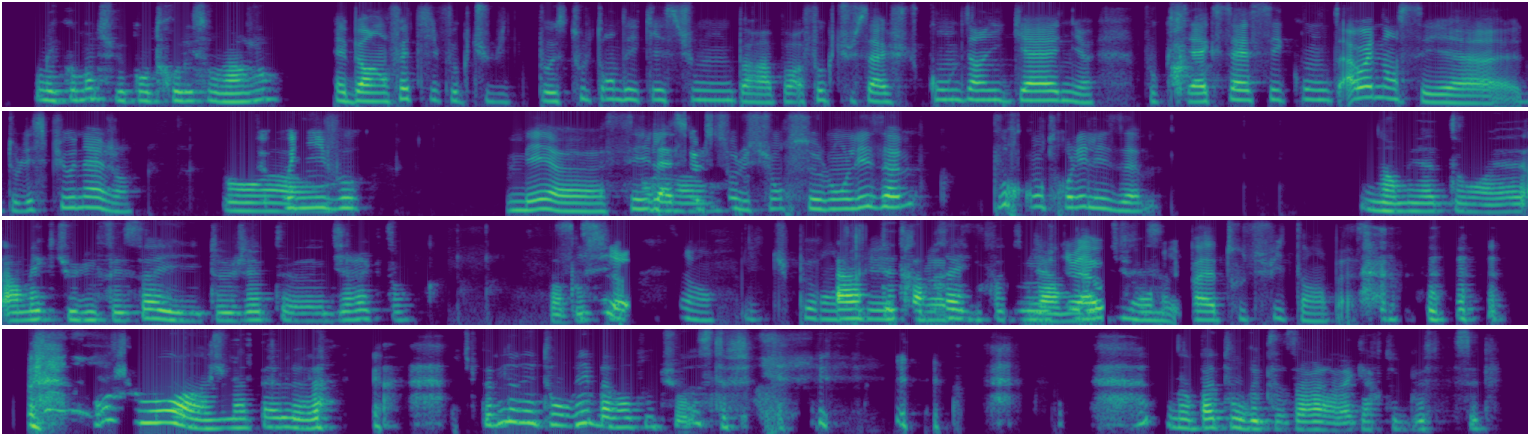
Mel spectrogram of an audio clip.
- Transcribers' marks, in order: distorted speech; tapping; other background noise; stressed: "les hommes"; laugh; chuckle; laugh; unintelligible speech; laughing while speaking: "S'il te p"; laugh; laughing while speaking: "c'est p"
- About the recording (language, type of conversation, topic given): French, unstructured, La sagesse vient-elle de l’expérience ou de l’éducation ?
